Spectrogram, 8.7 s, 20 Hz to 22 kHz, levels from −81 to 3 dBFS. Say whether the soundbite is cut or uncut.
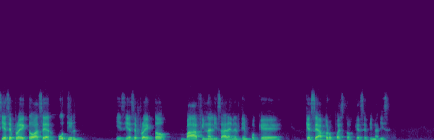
uncut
